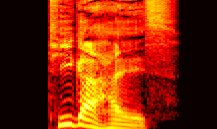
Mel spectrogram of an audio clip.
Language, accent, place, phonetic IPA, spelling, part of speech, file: German, Germany, Berlin, [ˈtiːɡɐˌhaɪ̯s], Tigerhais, noun, De-Tigerhais.ogg
- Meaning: genitive singular of Tigerhai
